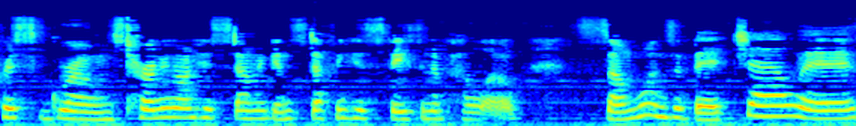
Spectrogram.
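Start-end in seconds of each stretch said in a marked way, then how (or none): 3.8-5.7 swooping, singsong tune. Reading a story aloud, a character teases another: sing-song voice. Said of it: "Darren says in a sing-song voice".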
